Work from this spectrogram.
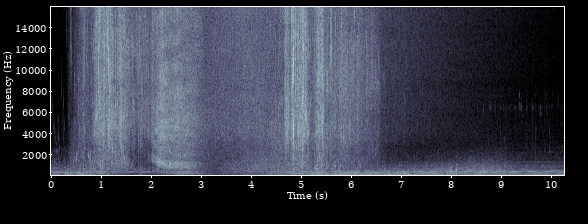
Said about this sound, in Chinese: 你刚听到的是鲸类靠近水面时发出的喷气声音。那这种声音因为在空气中会被迅速的消散，但是，一旦进入深海领域，海水的物理折射率低，声音就能牢牢地待在水中。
